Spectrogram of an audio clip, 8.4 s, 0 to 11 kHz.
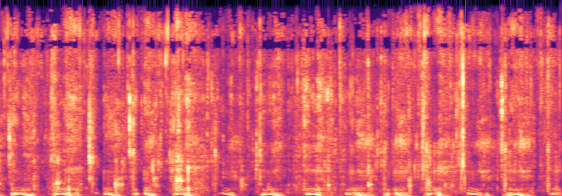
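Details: Max the dog licking a bumpy orange mat coated with eggs or diluted peanut oil: rhythmic, deep wet laps repeating about every 0.6 seconds, very even and steady, in a small quiet room.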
